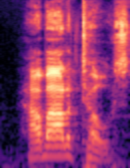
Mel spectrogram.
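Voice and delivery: normal talking voice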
